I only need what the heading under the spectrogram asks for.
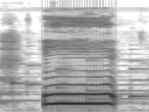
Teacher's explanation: Yang pertama ada tabel vokal menurut International Phonetic Alphabet. Di sini pada kolom depan dengan bunyi tak bundar baris tinggi terdapat fonem I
